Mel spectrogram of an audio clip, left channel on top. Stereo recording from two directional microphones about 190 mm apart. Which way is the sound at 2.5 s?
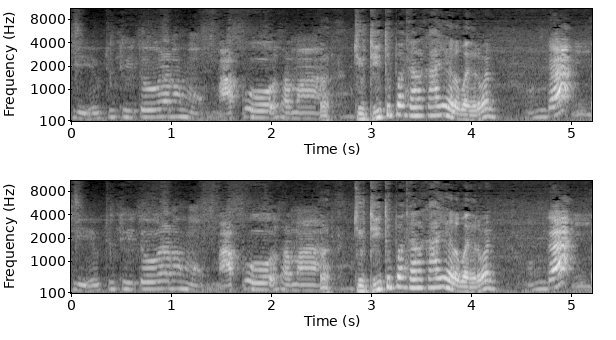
15° right (ahead or behind).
